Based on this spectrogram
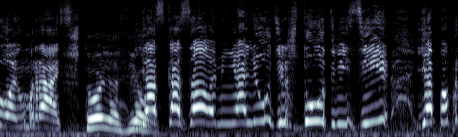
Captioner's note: breath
